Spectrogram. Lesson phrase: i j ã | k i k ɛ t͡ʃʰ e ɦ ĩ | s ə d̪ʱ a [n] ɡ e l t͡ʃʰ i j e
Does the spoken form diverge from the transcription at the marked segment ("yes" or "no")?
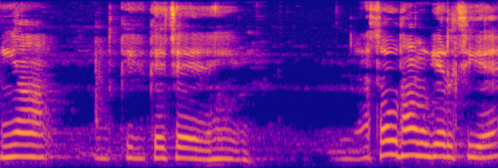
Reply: yes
